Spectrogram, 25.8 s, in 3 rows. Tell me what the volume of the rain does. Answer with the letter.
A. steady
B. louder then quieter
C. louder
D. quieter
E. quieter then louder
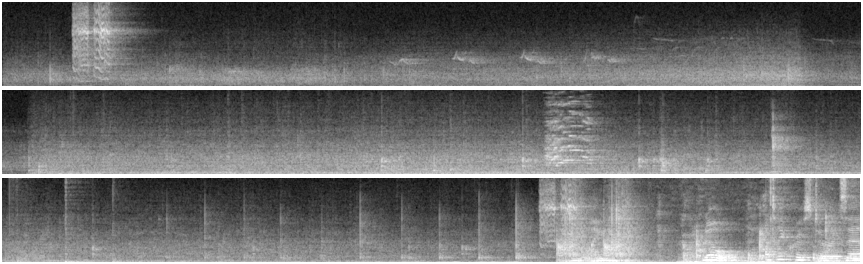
B.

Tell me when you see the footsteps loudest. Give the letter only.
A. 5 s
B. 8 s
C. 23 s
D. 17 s
C.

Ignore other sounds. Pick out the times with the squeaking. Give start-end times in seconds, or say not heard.
0.7-1.1, 14.0-14.6, 22.6-23.0.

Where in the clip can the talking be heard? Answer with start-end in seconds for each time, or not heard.
22.9-25.7.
